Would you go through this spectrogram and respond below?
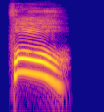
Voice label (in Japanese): "4（フォー）", 少女×中音域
